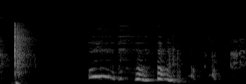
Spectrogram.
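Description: A single sharp, loud hand clap rings out and fades quickly, followed after a short pause by a voice making expressive vocal sounds.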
